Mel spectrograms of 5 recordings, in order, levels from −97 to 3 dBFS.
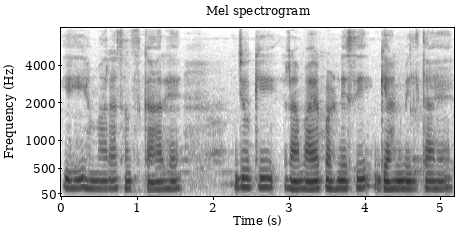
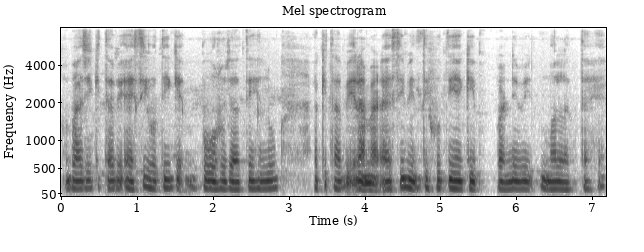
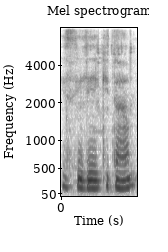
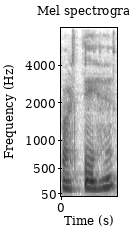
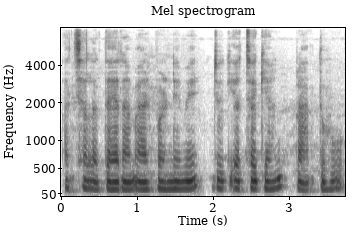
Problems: none marked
